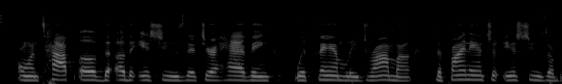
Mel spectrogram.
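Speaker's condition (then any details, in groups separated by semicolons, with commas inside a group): No condition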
